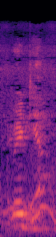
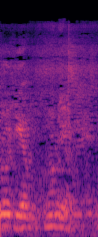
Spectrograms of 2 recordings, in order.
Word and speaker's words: rhodium: Radium বলে আর rhodium. Rhodium. আমি তো radium জানতাম. Rhodium. Radium আর rhodium একই কিন্তু উচ্চারণটা হচ্ছে rhodium.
